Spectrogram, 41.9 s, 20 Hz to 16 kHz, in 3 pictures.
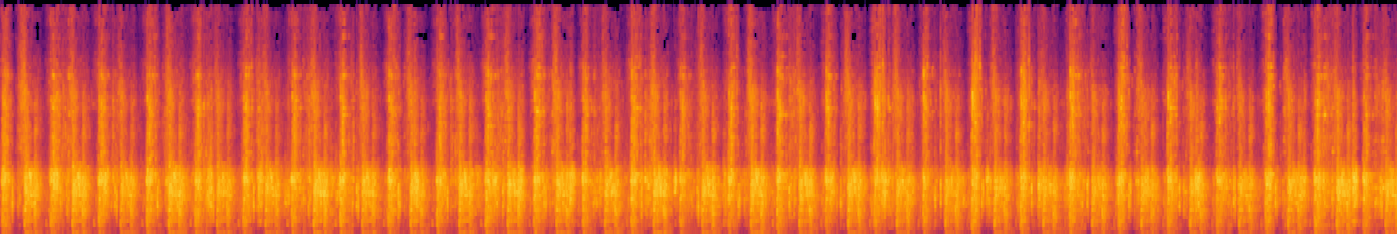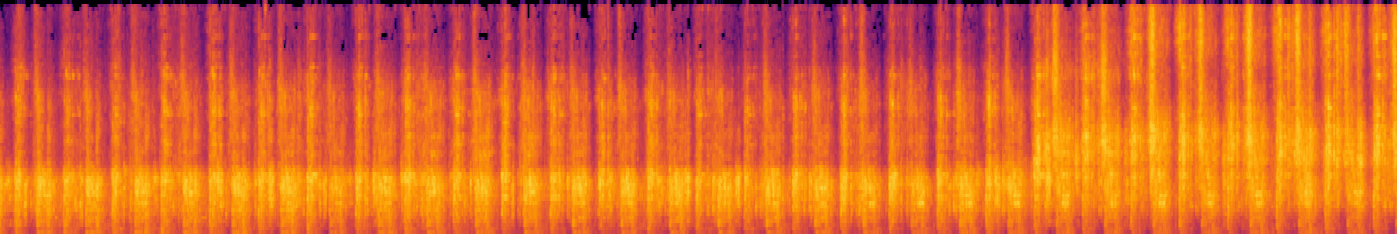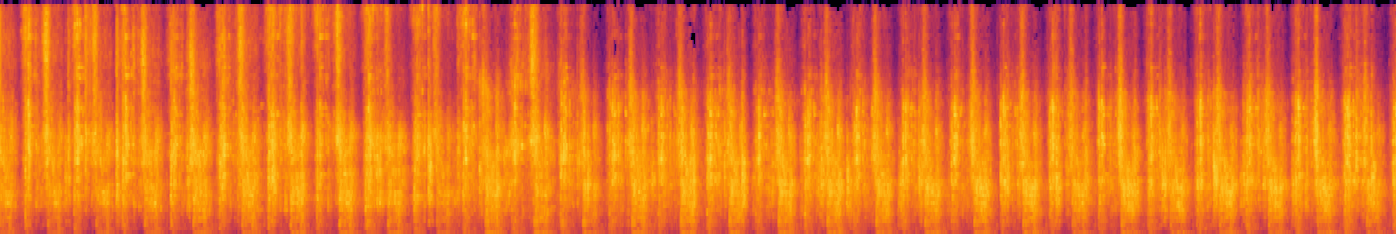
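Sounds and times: diesel engine running: 0.0s - 41.9s
valve gear clatter: 0.0s - 41.9s.

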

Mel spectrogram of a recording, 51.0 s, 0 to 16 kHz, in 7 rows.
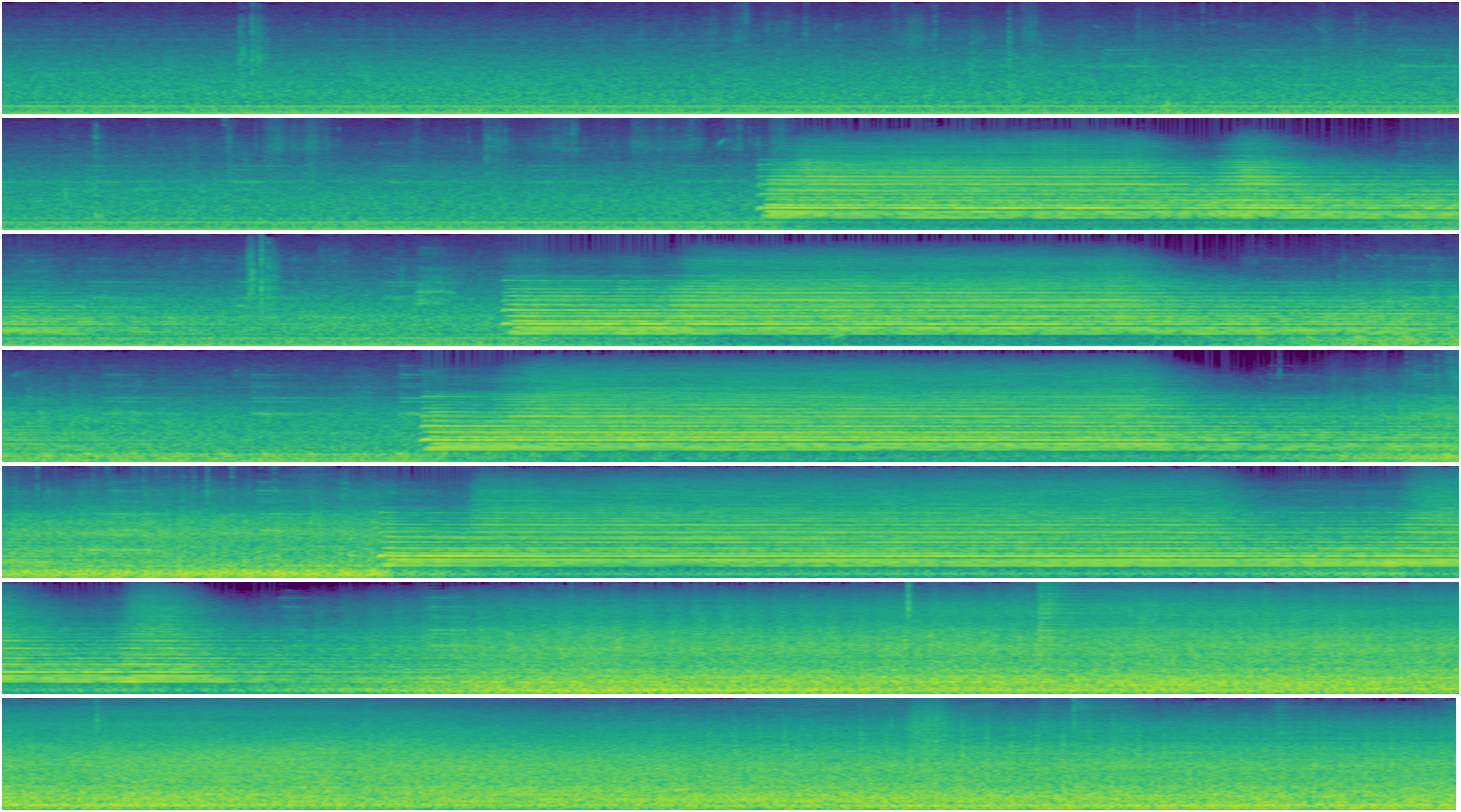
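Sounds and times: diesel engine rumbling: 0.0s - 50.9s
train wheels on rail: 0.0s - 50.9s
locomotive air horn blasts: 11.0s - 15.7s, 16.7s - 22.2s, 24.0s - 29.9s, 31.0s - 38.3s.

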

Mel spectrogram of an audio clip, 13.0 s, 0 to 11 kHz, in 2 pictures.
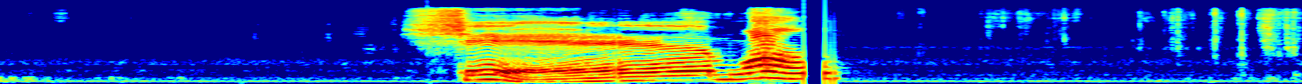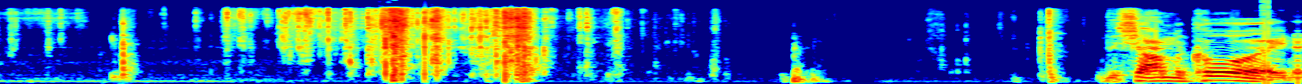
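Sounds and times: cards clicking and rustling: 5.0s - 10.1s
foil wrapper tearing and crinkling: 5.1s - 10.0s.

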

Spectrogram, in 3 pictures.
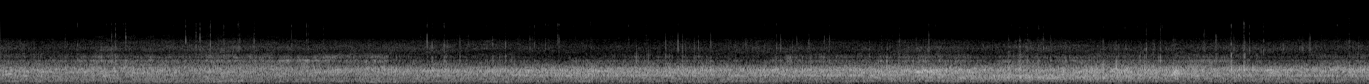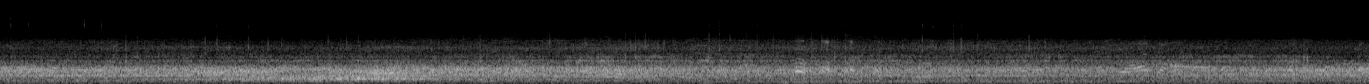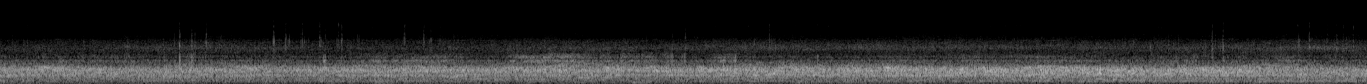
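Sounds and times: small clicks: 0.6s - 3.4s, 10.0s - 17.4s, 29.1s - 31.9s.

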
